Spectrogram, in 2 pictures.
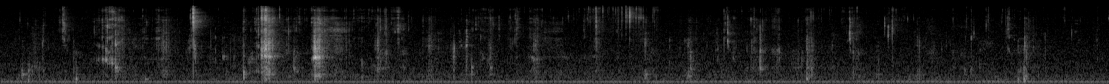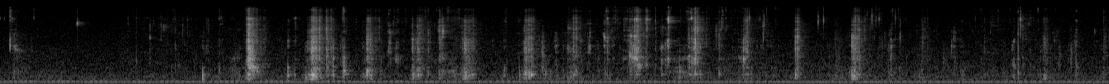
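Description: Close-up mouth sounds of a person eating with her hands: chewing and crunching on fried sour fermented fish, with wet clicks and smacks coming in clusters, and a steady low hum underneath.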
